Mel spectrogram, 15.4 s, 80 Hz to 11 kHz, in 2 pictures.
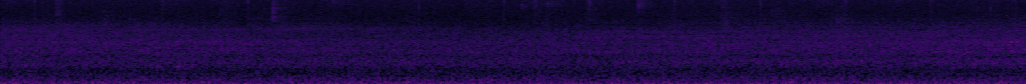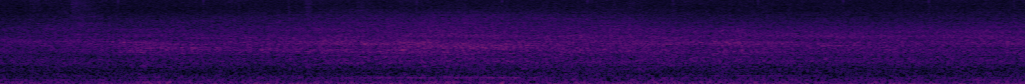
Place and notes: river Traun railway bridge, Linz - under bridge ambience
05:23 river Traun railway bridge, Linz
